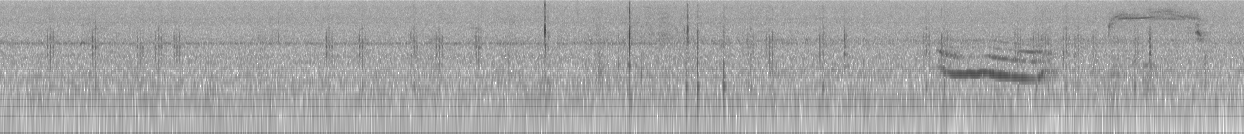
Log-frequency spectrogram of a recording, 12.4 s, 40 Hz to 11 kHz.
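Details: Two domestic cats sharing a cat tree indoors, August 2019; mostly quiet with faint clicks and rustles, then near the end a short wavering meow that falls slightly, followed by a brief higher squeak.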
